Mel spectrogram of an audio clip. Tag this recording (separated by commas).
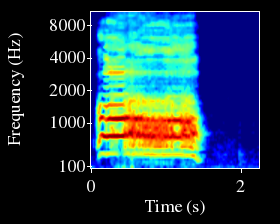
Screaming, Human voice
